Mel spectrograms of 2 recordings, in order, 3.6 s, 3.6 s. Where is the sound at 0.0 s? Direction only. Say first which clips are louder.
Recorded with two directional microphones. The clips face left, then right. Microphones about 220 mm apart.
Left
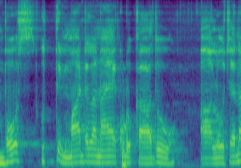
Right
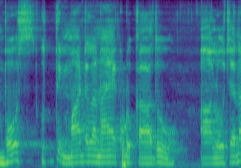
Left 4 dB; 40° left (ahead or behind).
